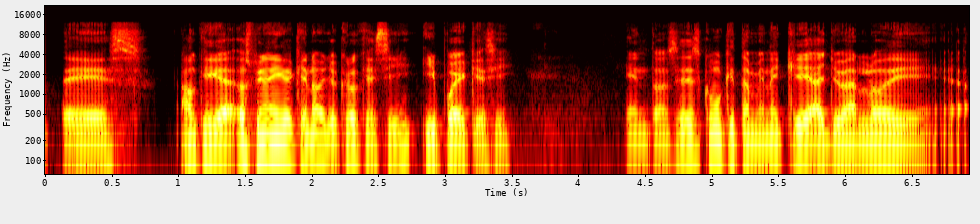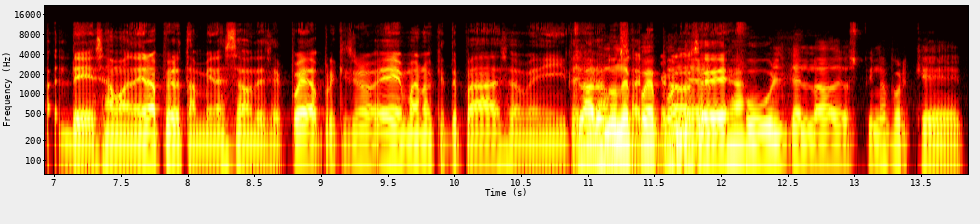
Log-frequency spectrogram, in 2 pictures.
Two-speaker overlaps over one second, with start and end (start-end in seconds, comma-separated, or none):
10.8-12.2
